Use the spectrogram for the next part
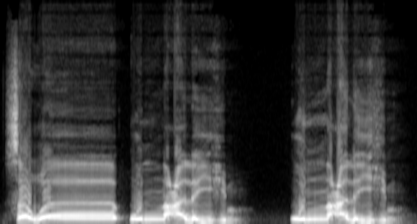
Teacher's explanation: Itu ada gunnahnya tapi tidak terlalu kuat.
